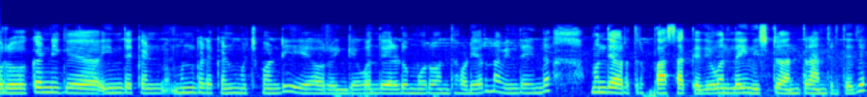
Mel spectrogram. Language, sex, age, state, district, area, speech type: Kannada, female, 30-45, Karnataka, Chikkamagaluru, rural, spontaneous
